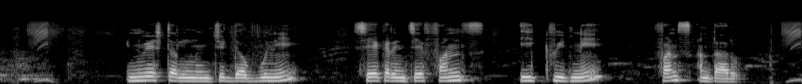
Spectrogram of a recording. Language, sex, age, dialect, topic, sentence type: Telugu, male, 18-24, Central/Coastal, banking, statement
